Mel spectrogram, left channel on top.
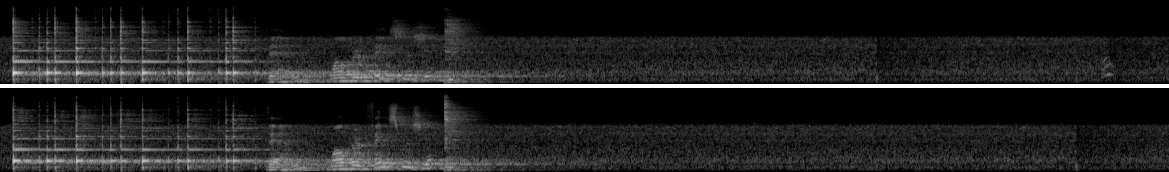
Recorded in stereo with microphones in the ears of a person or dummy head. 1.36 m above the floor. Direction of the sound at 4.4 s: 55° right (ahead or behind).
